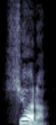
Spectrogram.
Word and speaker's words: shorter: 보통 요 t가 양쪽 모음 사이에 있죠. 그래서 이것은 t 혹은 l 발음은 나게 됩니다. 그래서 상당히 많은 경우에 shorter, shorter 이렇게 발음되기도 하죠.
